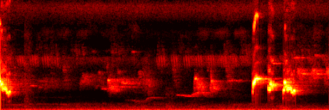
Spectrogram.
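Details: Morning fire-up song of a red-whiskered bulbul, used to train birds for contest singing. Faint chirps and short slurred whistles lead to a loud closing phrase of three rapid, bubbling notes.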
